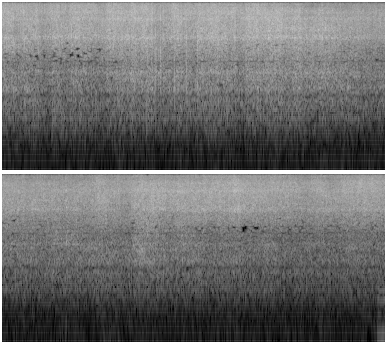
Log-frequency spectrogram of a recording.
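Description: Ground spice paste (masala) sizzling loudly in hot oil in a metal kadai as it is stirred with a flat spatula: a steady frying hiss.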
